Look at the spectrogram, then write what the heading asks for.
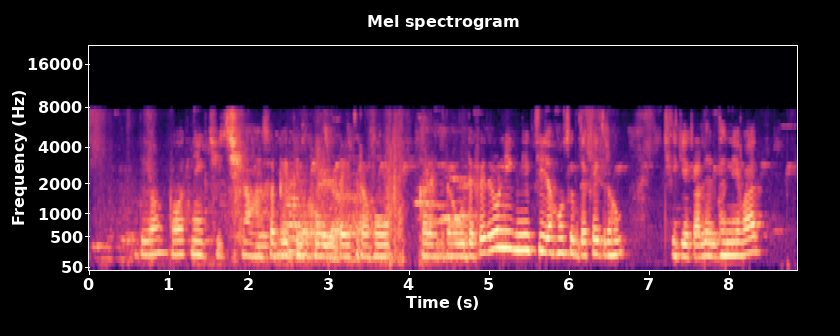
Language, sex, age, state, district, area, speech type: Maithili, female, 18-30, Bihar, Araria, rural, spontaneous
